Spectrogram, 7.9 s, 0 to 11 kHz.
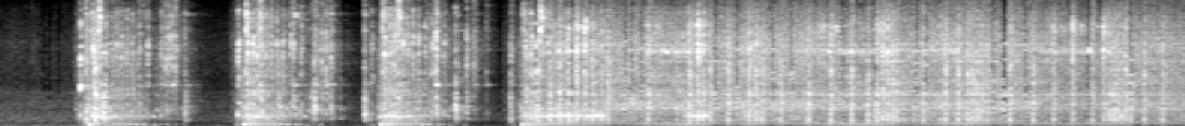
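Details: Free Echo CS-400 two-stroke chainsaw: catches after a few pulls on full choke and settles into a steady, slightly uneven buzzing run with throttle blips; running normally.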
